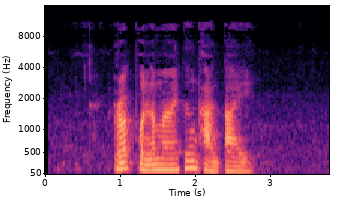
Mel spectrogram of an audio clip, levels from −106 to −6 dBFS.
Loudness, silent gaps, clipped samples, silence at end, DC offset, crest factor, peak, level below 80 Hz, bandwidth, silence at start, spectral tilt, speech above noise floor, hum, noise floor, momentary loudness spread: -25 LUFS; none; under 0.1%; 1.05 s; under 0.1%; 20 dB; -6 dBFS; -52 dBFS; 11 kHz; 0.9 s; -8.5 dB/octave; 39 dB; none; -64 dBFS; 4 LU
